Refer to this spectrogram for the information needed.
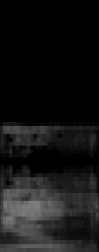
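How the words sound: The meow sounds angry, like a hostile cat.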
